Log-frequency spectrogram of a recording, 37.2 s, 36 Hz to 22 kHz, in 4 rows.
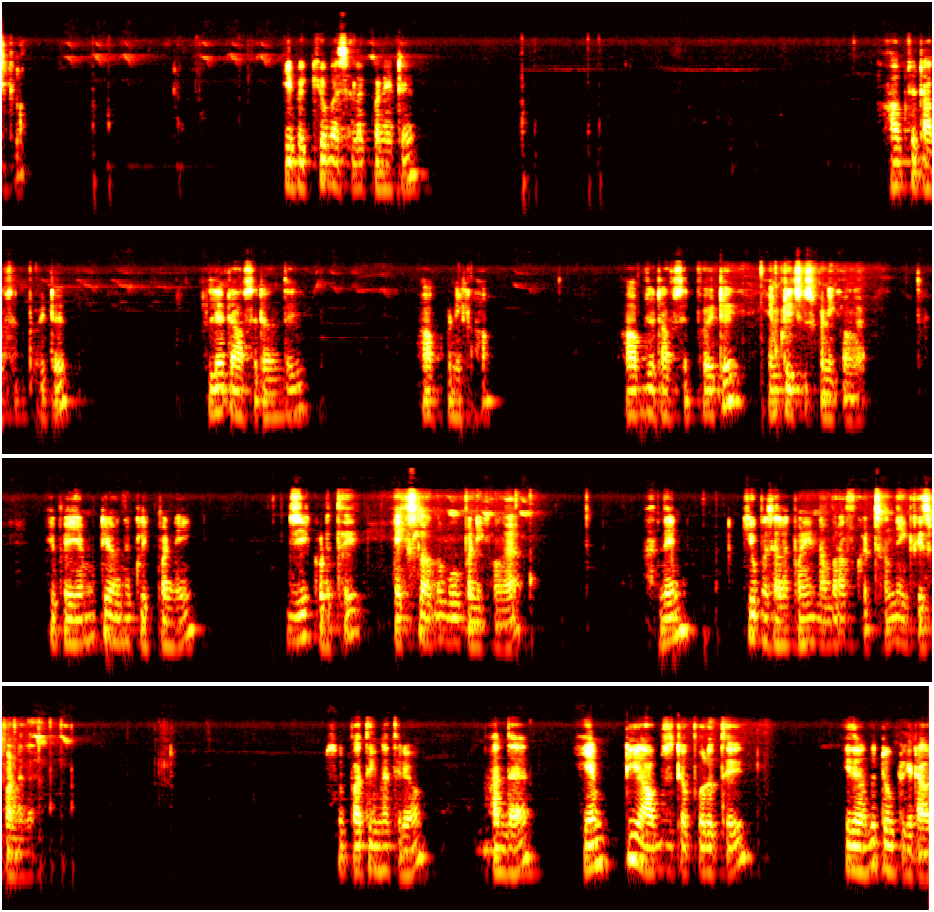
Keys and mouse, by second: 0.8 click, 1.8 shift+click, 3.5 click, 4.9 click, 5.6 click, 9.4 click, 13.7 click, 15.6-16.9 drag, 19.3 click, 21.1 g, 21.9 x, 23.6 click, 27.7 click, 28.2 click, 29.7-30.1 middle drag, 30.1-31.3 drag, 31.3-33.0 middle drag, 35.9 KP_1.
